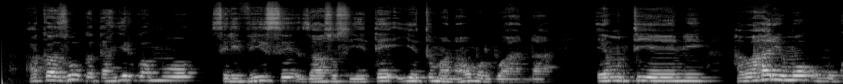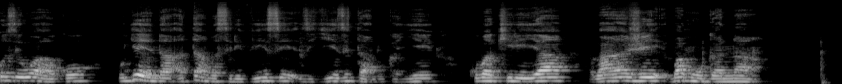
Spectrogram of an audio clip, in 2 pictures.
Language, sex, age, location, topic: Kinyarwanda, female, 36-49, Nyagatare, finance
